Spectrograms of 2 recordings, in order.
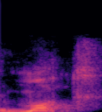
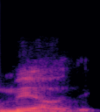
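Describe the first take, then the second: First: The word is said as one short syllable. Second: The word is said with two separate syllables. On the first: "ils disent Mot" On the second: "les germanophones ne peuvent pas dire le mot Me'od"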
